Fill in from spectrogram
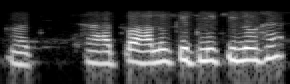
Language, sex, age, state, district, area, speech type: Hindi, female, 18-30, Uttar Pradesh, Mirzapur, rural, conversation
